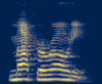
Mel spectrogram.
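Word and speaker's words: Maccarone: with the tubes no his name is spelled differently but it's still pronounced macaroni so you can stick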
